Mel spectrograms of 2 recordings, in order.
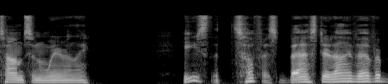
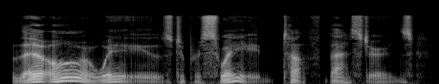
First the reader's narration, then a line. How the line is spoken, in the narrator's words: drawled Dr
